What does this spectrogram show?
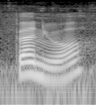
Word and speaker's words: Faneuil: The name of this building is pronounced Fanuel. Or Fanel?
